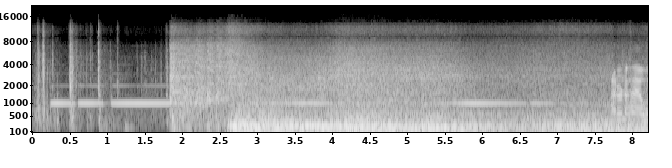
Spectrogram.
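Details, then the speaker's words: Jeep engine cold start: cranks, catches, then hard rattle until oil pressure builds, then runs fine; previously mis-timed with bent valves; owner suspects rod bearing issue with metal dust on crank sensor. "it rattles it's off until it gets oil pressure and then it runs fine"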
